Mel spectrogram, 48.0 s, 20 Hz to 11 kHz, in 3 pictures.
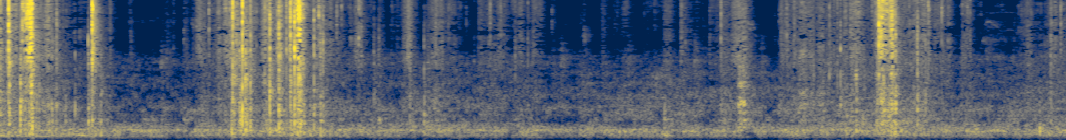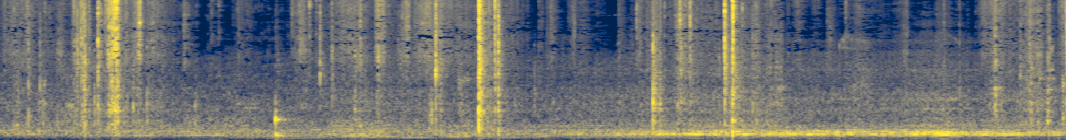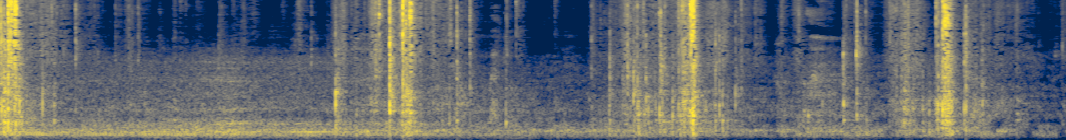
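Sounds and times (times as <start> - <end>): paper rustling and crinkling: 0.0 - 1.7, 2.7 - 14.6, 15.3 - 35.8, 36.4 - 39.8, 40.9 - 44.0, 44.6 - 47.9.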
